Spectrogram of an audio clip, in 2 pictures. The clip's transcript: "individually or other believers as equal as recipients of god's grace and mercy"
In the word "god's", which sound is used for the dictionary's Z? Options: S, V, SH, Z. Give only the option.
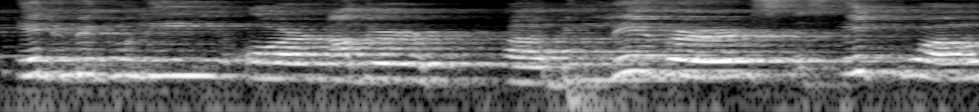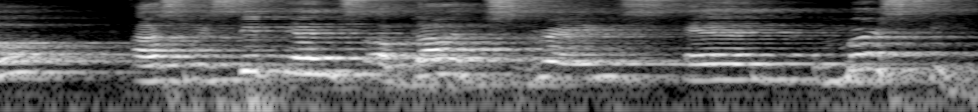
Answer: S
